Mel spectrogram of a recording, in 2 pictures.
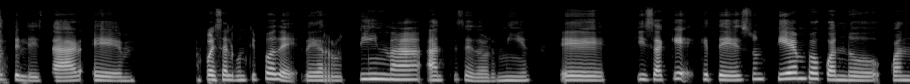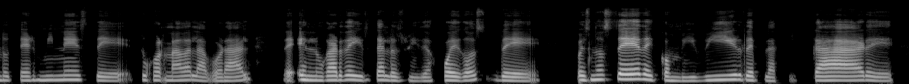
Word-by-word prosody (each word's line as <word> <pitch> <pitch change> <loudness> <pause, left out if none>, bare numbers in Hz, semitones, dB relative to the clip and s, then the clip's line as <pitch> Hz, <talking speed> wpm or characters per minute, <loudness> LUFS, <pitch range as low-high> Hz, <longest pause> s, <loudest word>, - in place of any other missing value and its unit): utilizar, 180 -3 0
em, 180 -2 -1 0.7
pues 220 -1 +4
algún 205 -1 0
tipo 225 +4 +1
de 180 -8 +1
de 190 0 0
rutina 225 +4 +2
antes 205 +3 -2
de 200 -5 -3
dormir, 180 +4 -5 0.3
eh, 195 -1 +1 0.3
quizás 225 -2 0
que 260 +1 -1
que 230 - -2
te 215 -2 +1
des 205 +1 -4
un 250 0 -3
tiempo 265 +1 +4
cuando 195 -4 0
cuando 200 -1 -2
termines 205 +3 -3
de 175 -3 -5
tu 205 - -4
jornada 195 0 -2
laboral, 175 +1 -3 0.3
de - - -3
en 210 -2 +3
lugar 200 +1 +1
de 215 0 +2
irte 205 +1 -1
a - - +1
los 180 -3 -3
videojuegos, 180 +4 -2
de 185 0 -2 0.3
pues 205 0 0
no 220 +1 +2
sé 240 +1 +7
de 215 -4 +2
convivir, 190 +5 -1
de 200 -1 +2
platicar, 190 +2 +1
eh, 170 -3 -4
195 Hz, 140 wpm, -23 LUFS, 185-215 Hz, 0.7 s, sé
